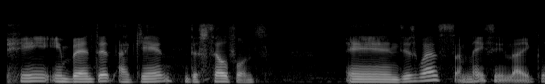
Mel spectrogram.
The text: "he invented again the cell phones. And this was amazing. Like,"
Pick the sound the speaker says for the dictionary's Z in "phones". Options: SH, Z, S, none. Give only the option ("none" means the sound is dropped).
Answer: S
